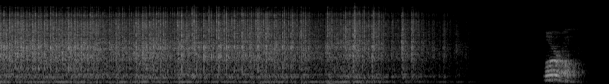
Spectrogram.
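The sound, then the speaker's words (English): Rapid, dense clicking of a prize wheel spinning in a game segment, loud and steady for several seconds before fading out into silence, followed by a brief voice. “The spinny wheel has landed on plural”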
